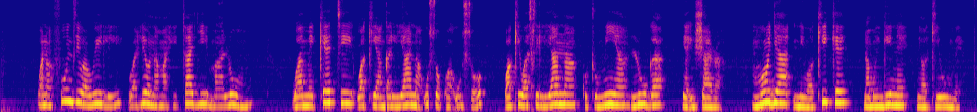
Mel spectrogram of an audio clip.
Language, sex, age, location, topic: Swahili, female, 25-35, Nairobi, education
